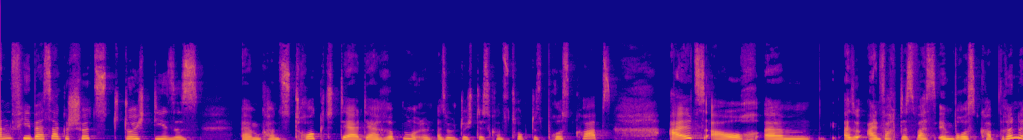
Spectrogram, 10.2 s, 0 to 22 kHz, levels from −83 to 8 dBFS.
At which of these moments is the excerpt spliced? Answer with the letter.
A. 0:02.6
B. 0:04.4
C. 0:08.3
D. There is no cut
D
